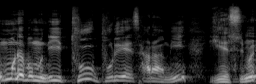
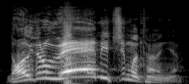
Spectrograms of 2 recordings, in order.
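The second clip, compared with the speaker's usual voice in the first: stern rebuke; 7 semitones higher, 10 dB louder than usual. Acted. Jesus rebuking his disciples, stern and loud. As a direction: thunder it as a reproach. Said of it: "책망하실 때는 왜 책망했습니까?".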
